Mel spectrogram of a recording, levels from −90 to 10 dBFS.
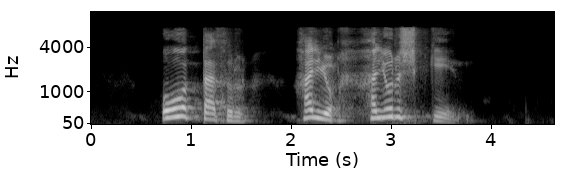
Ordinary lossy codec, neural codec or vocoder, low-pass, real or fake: AAC, 64 kbps; codec, 16 kHz, 2 kbps, X-Codec, HuBERT features, trained on LibriSpeech; 7.2 kHz; fake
